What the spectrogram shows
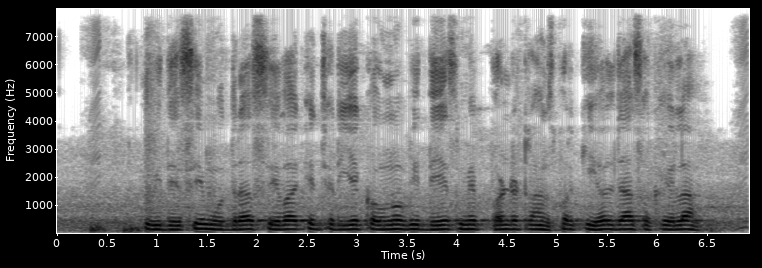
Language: Bhojpuri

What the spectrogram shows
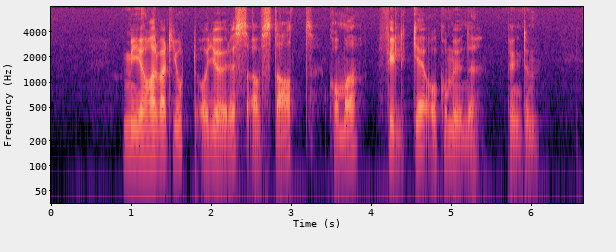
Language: Norwegian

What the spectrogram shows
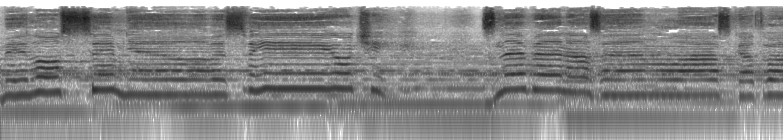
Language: Czech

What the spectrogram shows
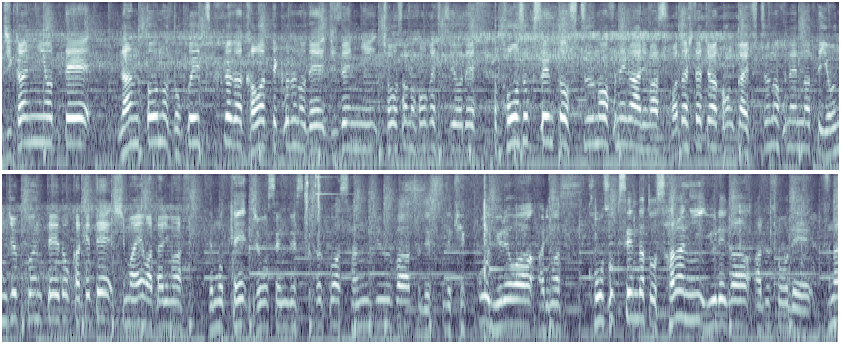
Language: Japanese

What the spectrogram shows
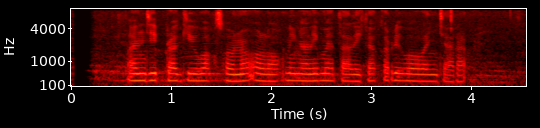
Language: Sundanese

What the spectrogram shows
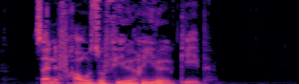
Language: German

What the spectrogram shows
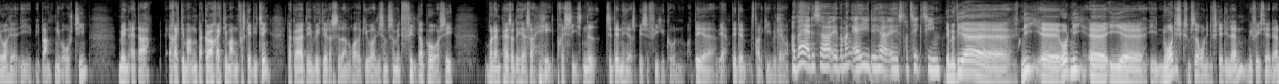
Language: Danish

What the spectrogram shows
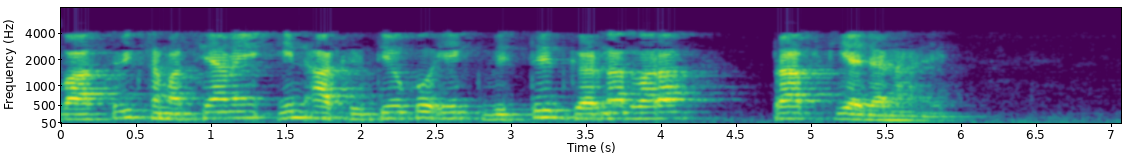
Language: Hindi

